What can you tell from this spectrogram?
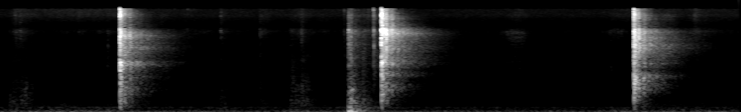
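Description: Hands and feet slapping a vinyl-covered gymnastics floor mat during a cartwheel and a drop into a split. There is a sharp slap about a second in, a dull thud followed closely by a second slap about three and a half seconds in, and another sharp slap near the end, each ringing briefly.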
